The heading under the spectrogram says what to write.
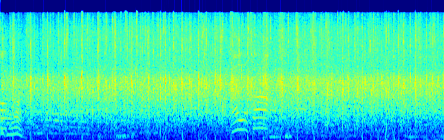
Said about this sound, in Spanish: Tomás Rufo que brinda el toro a José Antonio Carretero entre la ovación de la maestranza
